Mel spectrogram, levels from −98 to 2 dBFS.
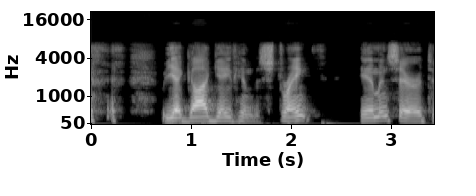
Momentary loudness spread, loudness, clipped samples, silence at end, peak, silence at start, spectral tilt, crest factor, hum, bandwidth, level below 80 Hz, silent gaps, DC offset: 20 LU; -31 LUFS; under 0.1%; 0 s; -10 dBFS; 0 s; -3.5 dB/octave; 24 dB; none; 7.4 kHz; -68 dBFS; none; under 0.1%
